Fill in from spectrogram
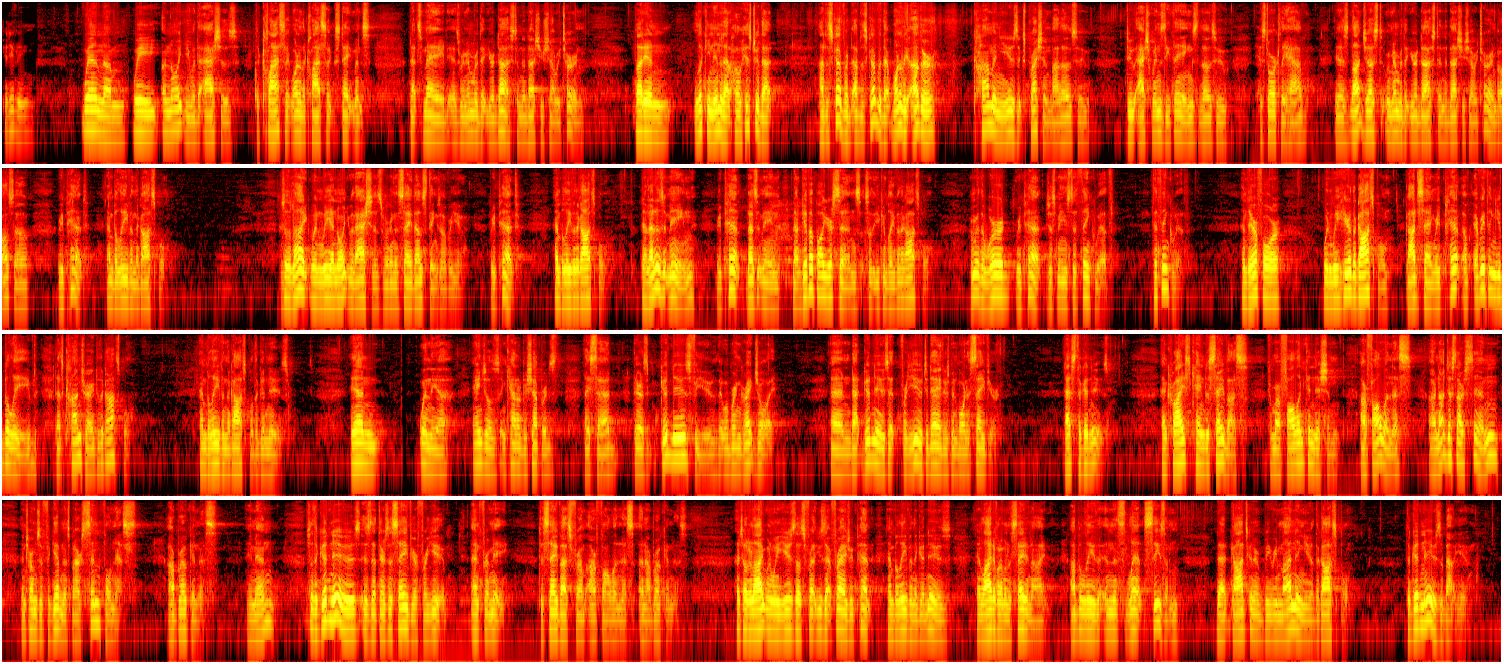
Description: The Gospel In Condensed Form – Ash Wednesday Sermon
Service Type: Wednesday Night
